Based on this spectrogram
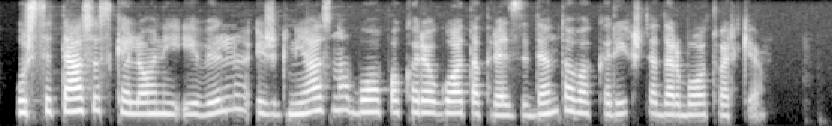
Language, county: Lithuanian, Kaunas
